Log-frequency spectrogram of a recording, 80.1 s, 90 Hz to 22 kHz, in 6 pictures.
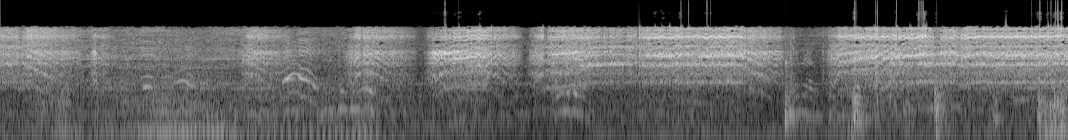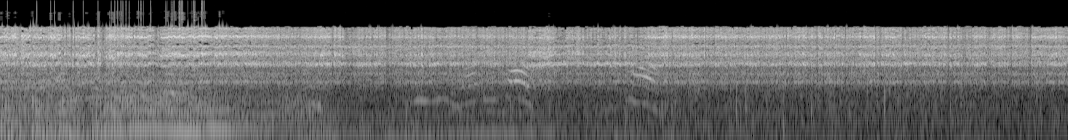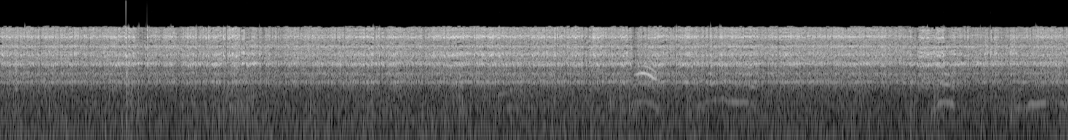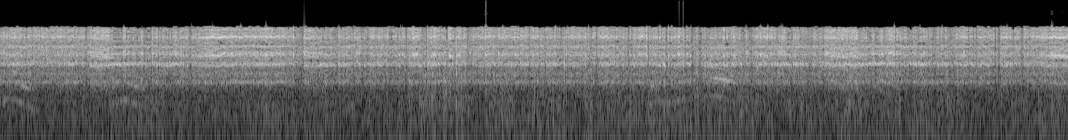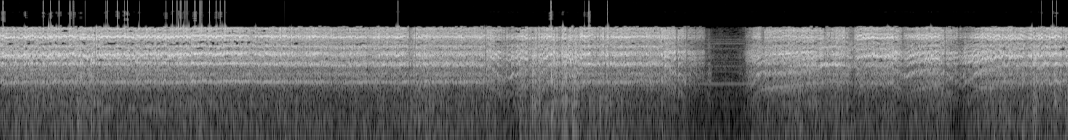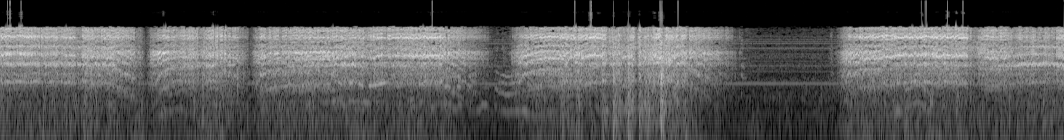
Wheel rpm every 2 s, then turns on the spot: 50, 10, 60, 140, 160, 140, 220, 230, 230, 230, 230, 230, 230, 230, 240, 230, 230, 230, 230, 230, 230, 230, 230, 230, 230, 230, 230, 210, 230, 210, 200, 100, 150, 210, 150, 180, 130, 190, 30, 210.
none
